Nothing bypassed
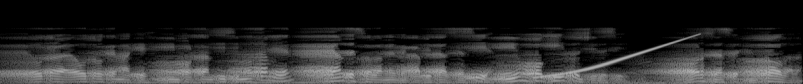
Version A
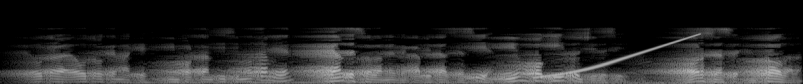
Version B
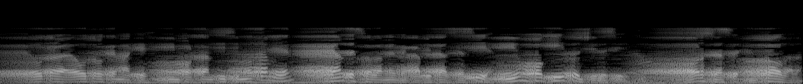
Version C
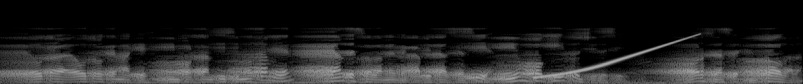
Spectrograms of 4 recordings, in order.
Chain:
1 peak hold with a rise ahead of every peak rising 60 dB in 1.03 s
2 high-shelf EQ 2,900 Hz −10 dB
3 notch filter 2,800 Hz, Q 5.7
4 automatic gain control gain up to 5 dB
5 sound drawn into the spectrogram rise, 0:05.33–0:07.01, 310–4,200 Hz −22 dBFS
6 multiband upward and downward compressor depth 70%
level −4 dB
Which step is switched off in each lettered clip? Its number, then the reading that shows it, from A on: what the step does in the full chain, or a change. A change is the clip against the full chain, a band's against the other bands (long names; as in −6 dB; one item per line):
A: 6, change in crest factor +2.5 dB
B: 5, 2 kHz band −7.0 dB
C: 4, change in momentary loudness spread +2 LU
